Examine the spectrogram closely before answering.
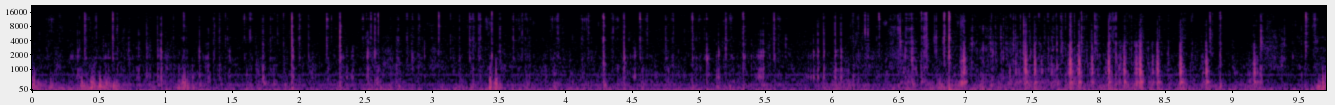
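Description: Near silence, with faint scattered clicks and a short run of quick faint ticks about seven seconds in.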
